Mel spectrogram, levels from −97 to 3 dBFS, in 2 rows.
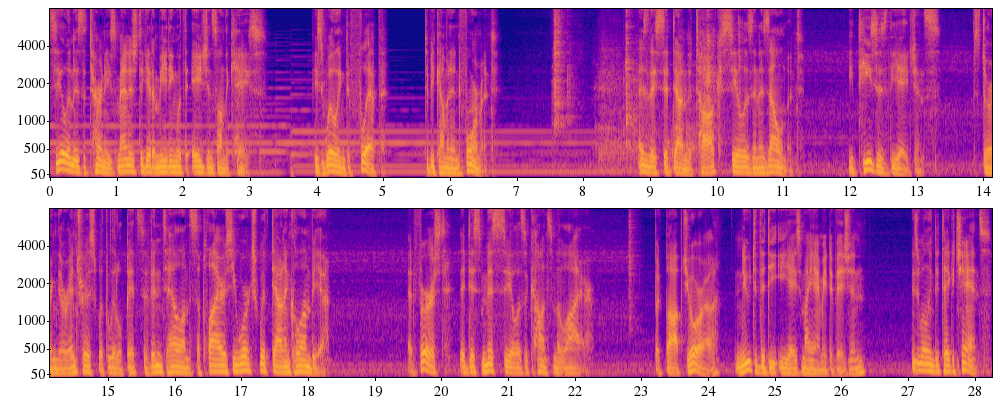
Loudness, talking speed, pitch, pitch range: -19 LUFS, 170 wpm, 100 Hz, 85-105 Hz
